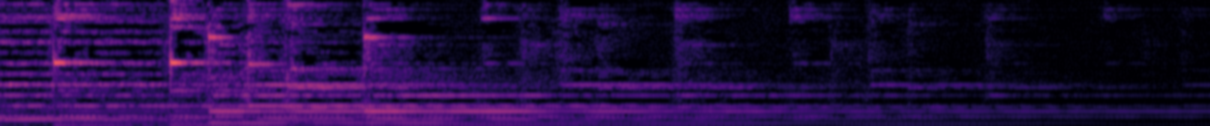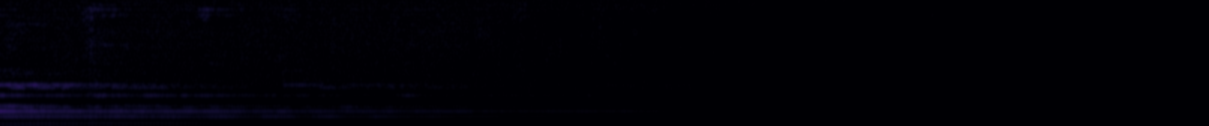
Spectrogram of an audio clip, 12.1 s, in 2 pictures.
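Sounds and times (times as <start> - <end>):
Samsung ringtone slowed with reverb: 0.2 - 8.4.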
